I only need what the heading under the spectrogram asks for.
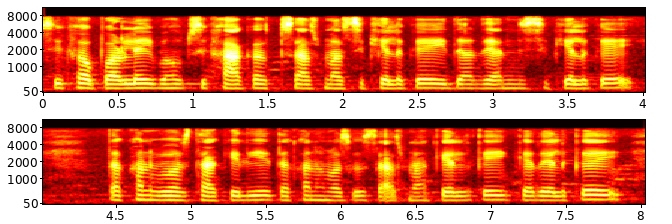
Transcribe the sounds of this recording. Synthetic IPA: sikʰəpəɾlɛbəɦut̪sikʰakesasmasikʰelkəjd̪əɾd̪jad̪nisikʰelkəj | t̪əkʰənbjəβəst̪ʰakelijɛt̪əkʰənɦəmɾasəbkesa̰smakelkəjkəɾelkəj

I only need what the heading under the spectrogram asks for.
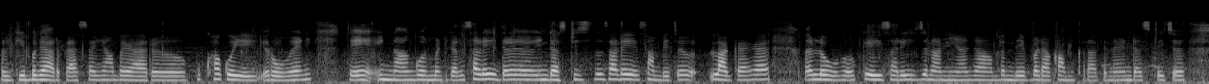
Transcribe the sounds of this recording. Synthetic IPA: bəlkɪbəɡɛːɾpɛːsaːjãːbəɡɛːɾpʊkʰːaːkoːiːɾoːɛːniː | t̪eːɪ̰nːãːɡɔːɾmɛ̃ːɳʈkəɾsaːɽeːɪd̪əɾɪɳɖəsʈɾiːt͡ʃ̪saːɽeːsaːmbeːt͡ʃlaɡɛːɡɛː | loːkːeiːsaːɾiːd͡ʒənaːnɪjãːd͡ʒãːbənd̪eːbəɽaːkəmkəɾaːd̪eːnãːɪɳɖəsʈɾiːt͡ʃ

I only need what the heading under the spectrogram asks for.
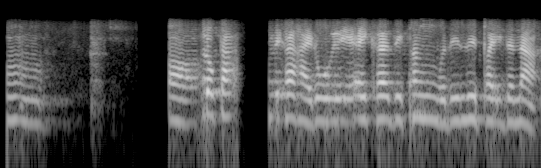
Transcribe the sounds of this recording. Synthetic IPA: lok̚ta | nikʰaɦajɾojeɐjkʰɐdikʰɐŋbɐdindipʰɐjdɐnɐ

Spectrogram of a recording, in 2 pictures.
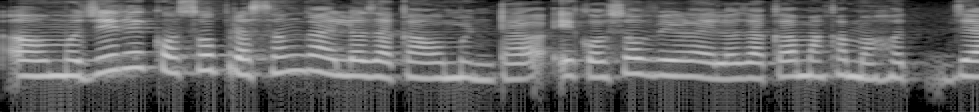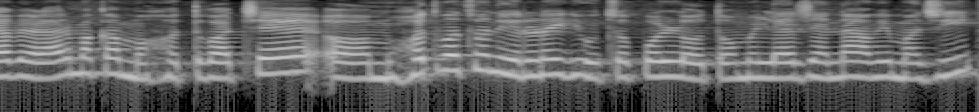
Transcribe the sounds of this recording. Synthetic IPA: m̤əd͡ʑeɾekɔsɔpɾəsəŋɡajlɔd͡zakaʋwm̤əɳʈ̪aekɔsɔʋeɭajlɔd͡zakamakʰaməɦət̪d͡ʑjaʋɛɭaɾm̤akʰaməɦət̪ʋat͡seməɦət̪ːʋat͡sɔniɾɳəjɡʱewt͡sɔpoɽlɔɦt̪ɔm̤iɭljaɾd͡ʑanːaːʋimad͡ʑʱiː

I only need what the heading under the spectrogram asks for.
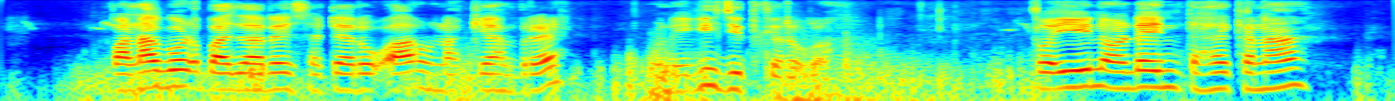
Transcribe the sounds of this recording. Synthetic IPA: panaɡɔʈ̚bad͡ʒaɾɛjsɛʈaɾɔʔaunakɛjampɾɛuniɡid͡ʒit̪kəɾɔ̰ʔa̰ | t̪ɔinɔ̃ɖɛint̪aɦɛkana

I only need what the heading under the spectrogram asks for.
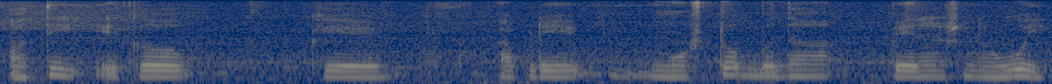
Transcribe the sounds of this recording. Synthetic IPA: ət̪iḛk | ke | apɽemosʈok̚bəd̪ʱa | peɾɛnsneɦoj

